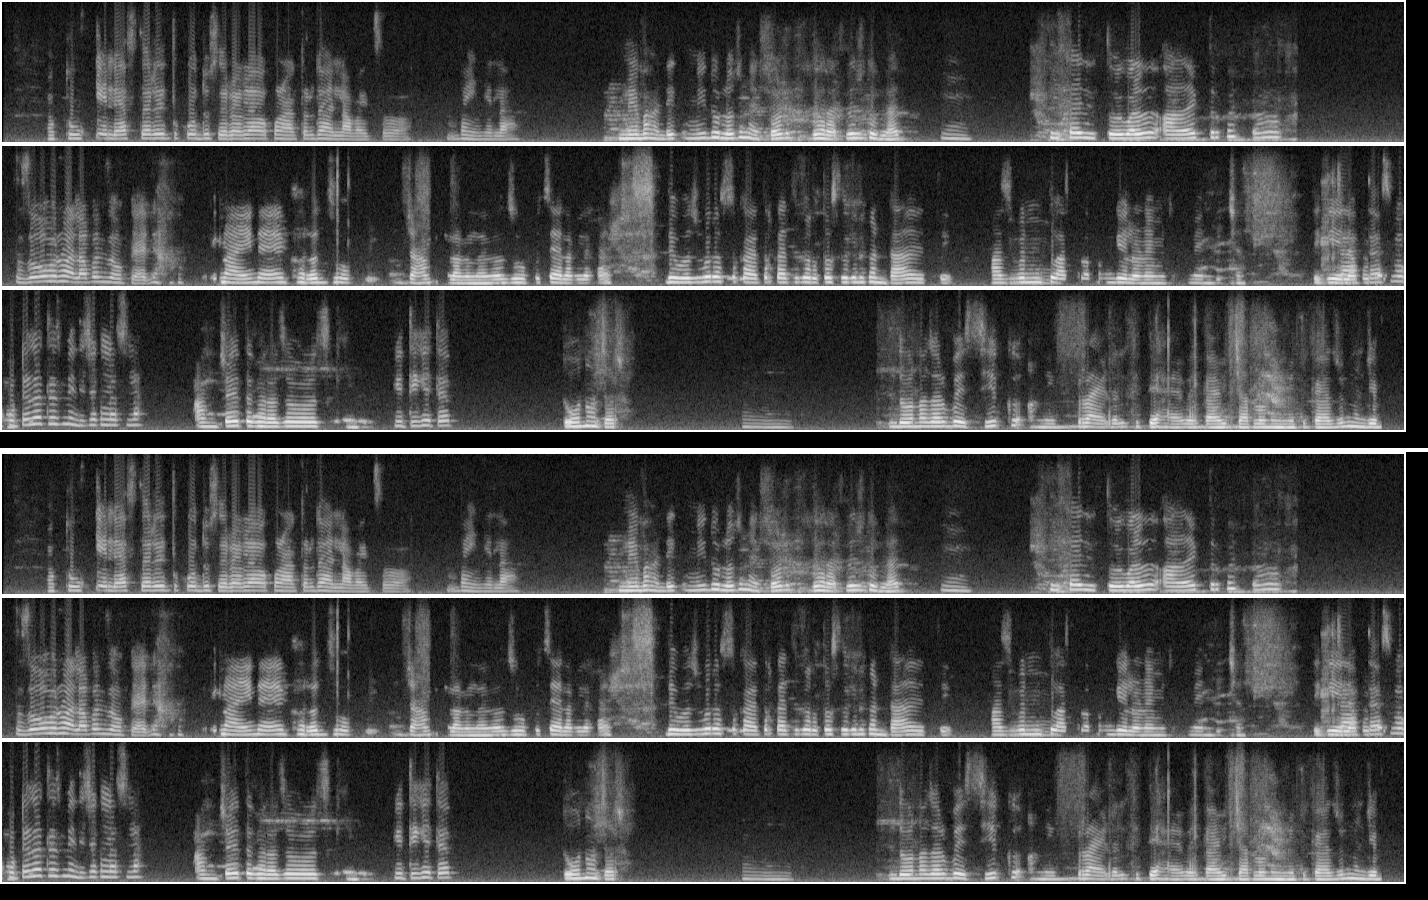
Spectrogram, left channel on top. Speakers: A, on the right; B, on the left.
A: तू केलेस तर त दुसऱ्याला कोणा तर जायला लावायचं बहिणीला
B: मी भांडी मी धुलच नाही सर घरातलेच धुलात
A: हम्म
B: मी काय भितोय. मला आला एक तर खटका
A: तुझ बघून मला पण झोप येत आहे.
B: नाही नाही खरच झोप आली. जाम या लाग झोपच यायला लागलं ग काय दिवसभर असं काय तर काय तर करत असत की, डाळ येते आज
A: हम्म
B: पण क्लास ला पण गेलो नाही मेहंदीच्या.. ते गेल्या
A: जातीस
B: कुठं
A: कुठे जातीस मेंहदीच्या क्लासला?
B: आमच्या इथ घराजवळच की,
A: किती घेत्यात?
B: दोन हजार.
A: हं
B: दोन हजार बेसिक आणि ब्रायडल किती आहेत? ते काय विचारले नाही नेहमीच काय. म्हणजे...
